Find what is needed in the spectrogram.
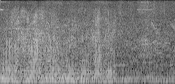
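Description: A motor vehicle engine running with a low, steady drone. It is strongest for the first second and a half, then drops back to a lower hum.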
